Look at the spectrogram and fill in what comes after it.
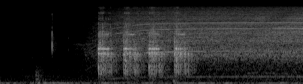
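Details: Newly fitted Protek ESC cooling fan on Mugen MBX8 Eco with replacement ESC, after recalibration: a few quick clicks, then thin steady whir, no rattle or wobble; fan running fine.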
